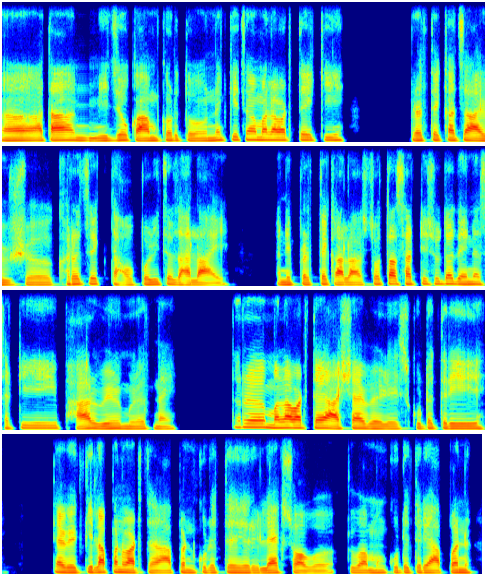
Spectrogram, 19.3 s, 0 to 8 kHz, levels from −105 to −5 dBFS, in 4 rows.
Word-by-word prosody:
अ, - - -4
आता 135 +1 +4
मी 130 -1 -2
जो 145 0 +2
काम 125 +1 +5
करतो 125 -2 -3
नक्कीच 145 +4 -3
अ, 160 - +2
मला 150 -1 +2
वाटतंय 145 0 0
की 150 0 -3 0.7
प्रत्येकाचं 135 0 0
आयुष्य 120 -2 +2 0.3
खरंच 145 +1 -3
एक 155 - -1
धावपळीचं 130 +5 -3
झालं 115 -1 0
आहे 105 0 0 0.6
आणि 130 0 0
प्रत्येकाला 125 -2 0
स्वतःसाठी 145 +2 0
सुद्धा 155 +2 -2
देण्यासाठी 145 +1 -3
फार 130 +2 +2
वेळ 135 +1 +1
मिळत 125 +1 -4
नाही. 120 0 -5 0.6
तर 190 0 +2
मला 160 -1 +5
वाटतंय 150 -1 +4
अशा 130 +2 +2
वेळेस 120 0 -2
कुठेतरी 135 +1 -1 0.6
त्या 140 - +4
व्यक्तीला 135 +2 +3
पण 145 -1 +1
वाटतं 130 -2 +3
आपण 115 +2 0
कुठेतरी 125 -1 -2
रिलॅक्स 120 +1 0
व्हावं 110 0 -1 0.2
किंवा 125 -2 0
मग 125 +1 -3
कुठेतरी 130 0 -4
आपण 125 +2 +1
130 Hz, 140 wpm, -25 LUFS, 125-145 Hz, 0.7 s, काम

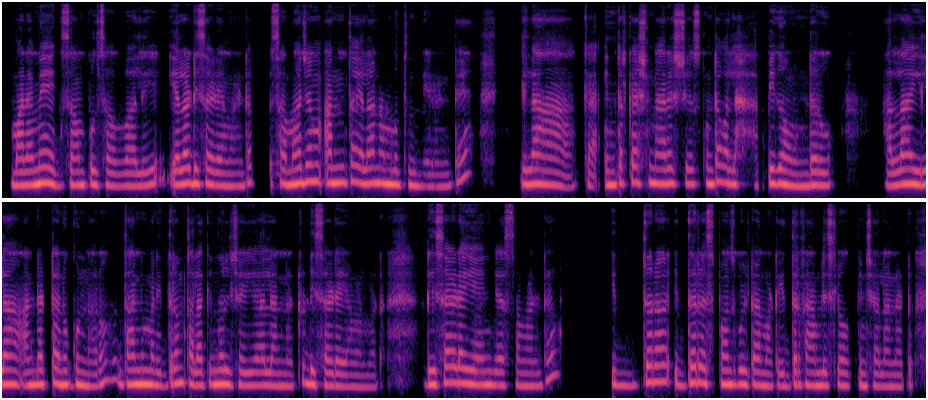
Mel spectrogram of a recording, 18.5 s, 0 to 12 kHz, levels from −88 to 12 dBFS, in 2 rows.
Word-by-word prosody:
మనమే 235 +3 +5
ఎగ్జాంపుల్స్ 235 +1 -2
అవ్వాలి. 215 +1 -4 0.3
ఎలా 255 +2 +4
డిసైడయ్యామంటే 225 -1 -1 0.3
సమాజం 260 +4 +4
అంతా 270 +2 +2
ఎలా 260 +1 +1
నమ్ముతుంది 235 -4 +2
అనంటే 210 +10 -8 0.6
ఇలా 250 +1 +4 0.5
క - - -5
ఇంటర్‌క్యాస్ట్ 265 +2 0
మ్యారేజ్ 250 0 +1
చేసుకుంటే, 255 +2 -1
వాళ్ళు 250 -1 +1
హ్యాపీగా 245 +3 0
ఉండరు. 220 +1 0 0.6
అలా 240 +3 +2
ఇలా 245 +1 +4 0.2
అన్నట్టు 240 +3 +2
అనుకున్నారు. 235 -1 +1 0.2
దాన్ని 245 0 +6
మనిద్దరం 240 +4 0
తలకిందులు 240 +1 +2
చేయాలన్నట్టు 225 0 -4
డిసైడయ్యామనమాట. 205 -4 -4 0.5
డిసైడయ్యి 260 +1 +2
ఏం 235 - +2
జేస్తామంటే 220 +5 -5 0.7
ఇద్దరు, 225 +6 -1 0.2
ఇద్దరు 270 +5 0
రెస్పాన్సిబిలిటీ 240 -1 0
అనమాట. 215 0 -3
ఇద్దరు 230 +2 -3
ఫ్యామిలీస్‌లో 225 0 -1
ఒప్పించాలన్నట్టు. 210 -2 -6
235 Hz, 120 wpm, -28 LUFS, 220-250 Hz, 0.7 s, దాన్ని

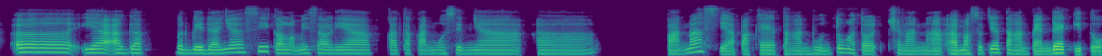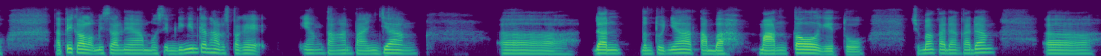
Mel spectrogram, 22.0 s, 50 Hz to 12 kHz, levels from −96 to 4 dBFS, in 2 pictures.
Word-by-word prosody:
Eee, 210 -1 +2
ya 185 0 +1
agak 175 -1 -3 0.2
berbedanya 170 +4 -1
sih 255 +3 -5
kalau 165 -2 -1
misalnya 160 -1 -4
katakan 155 -1 -6
musimnya, 155 -1 -6 0.2
eee, 150 0 -8 0.7
panas 180 +12 -1
ya 140 -1 -2
pakai 145 +2 -4
tangan 145 0 -7
buntung 155 +7 -4
atau 155 -6 -2 0.2
celana, 145 -2 -5
e - - -2
maksudnya 160 +5 -1
tangan 150 -4 -3
pendek 170 +5 +4
gitu. 125 -1 -3 0.5
Tapi 155 +6 +3
kalau 180 -3 +8
misalnya 155 -1 0
musim 155 -1 -4
dingin 185 +5 +3
kan 215 -2 +4
harus 170 -4 -1
pakai 160 -2 0 0.3
yang 165 -1 -4
tangan 155 0 -3
panjang, 155 +1 +1 0.8
eee, 150 -3 0 0.3
dan 160 -2 +7 0.2
tentunya 160 +4 +2
tambah 150 0 +4 0.3
mantel, 160 +2 +7
gitu. 125 -2 -3 0.4
Cuma 165 +3 +1
kadang-kadang, 165 +4 +2 0.5
eee, 155 -1 +1
155 Hz, 115 wpm, -24 LUFS, 150-170 Hz, 0.8 s, kalau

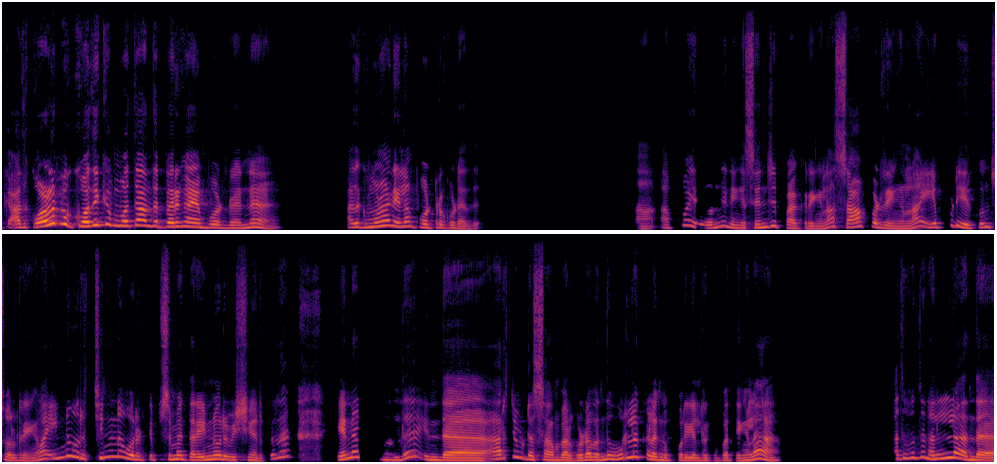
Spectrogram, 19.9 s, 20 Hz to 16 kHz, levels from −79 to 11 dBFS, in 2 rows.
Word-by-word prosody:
அது 245 - 0
குழம்பு 470 +10 +8
கொதிக்கும்போதுதான் 370 +1 +6
அந்த 335 -1 0
பெருங்காயம் 285 -4 +5
போடணும் 200 -3 -3
என்ன. 235 +5 -1 1.0
அதுக்கு 255 -1 -2
முன்னாடியெல்லாம் 310 -1 +1
போட்றக்கூடாது. 195 -9 -5 1.6
அ. 165 - -13 0.3
அப்போ 210 - -15
இது 260 -5 -7
வந்து 265 +10 -6
நீங்க 195 -4 -5
செஞ்சு 260 +8 -2
பார்க்கிறீங்களா, 180 +1 -4
சாப்பிடுறீங்களா, 225 - -2 0.2
எப்படி 265 +7 -8
இருக்குன்னு 245 +4 -5
சொல்றீங்களா? 175 - -3
இன்னும் 430 +7 -1
ஒரு 290 - -2
சின்ன 400 +5 -1 0.2
ஒரு 240 - +1
டிப்ஸ்மே 250 +2 -2
தர்றேன். 200 +1 +2
இன்னொரு 255 -1 +2
விஷயம் 195 -3 -2
இருக்குது. 280 - -7 0.6
என்ன 380 +8 0 0.3
வந்து 190 - -3 0.2
இந்த 195 -2 +2 0.5
அரைச்சு 325 +9 -1
விட்ட 255 -8 -1
சாம்பார் 185 -3 -1
கூட 210 - +1
வந்து 240 +7 -1
உருளைக்கிழங்கு 290 - 0
பொரியல் 180 -2 -2
இருக்கு 165 -1 -10
பார்த்தீங்களா? 175 +11 -1 1.3
அது 275 - -6
வந்து 345 +2 -4
நல்லா 320 +7 +2
அந்த 210 -3 +2
250 Hz, 140 wpm, -23 LUFS, 190-315 Hz, 1.6 s, குழம்பு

